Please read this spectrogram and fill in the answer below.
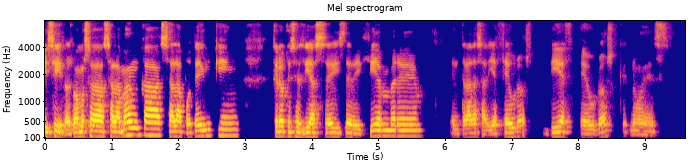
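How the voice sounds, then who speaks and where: The man's pitch is medium and varies in an ordinary way. His pace is very slow. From Spain (León). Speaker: band vocalist. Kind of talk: interview.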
